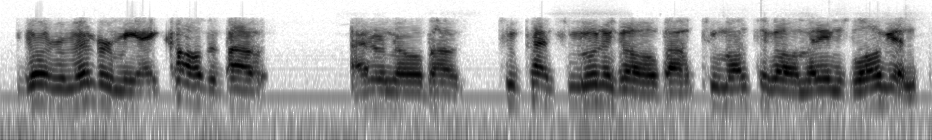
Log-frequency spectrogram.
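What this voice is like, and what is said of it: Canadian accent. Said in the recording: “this is a Canadian accent.”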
